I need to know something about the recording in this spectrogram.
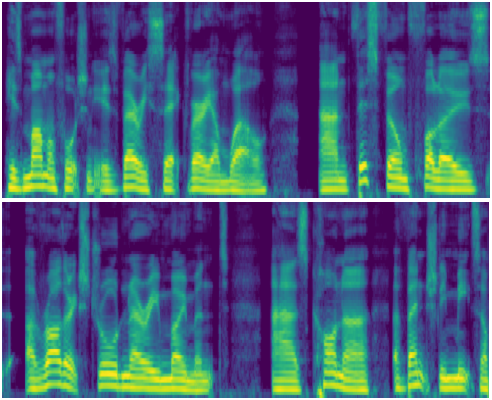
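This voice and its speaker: A man's voice: mid-range voice, clean tone, no room sound, clean studio sound. A man co-hosting a podcast, joking and opinionated as he reviews films in casual chat. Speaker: podcast co-host and film reviewer.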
